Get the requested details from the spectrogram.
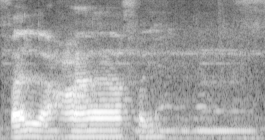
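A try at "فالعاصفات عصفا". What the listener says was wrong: Jangan mantul. Agak lama sedikit. Kalau fal'a itu mantul.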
